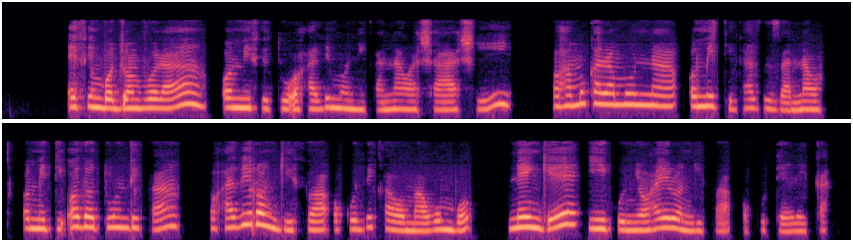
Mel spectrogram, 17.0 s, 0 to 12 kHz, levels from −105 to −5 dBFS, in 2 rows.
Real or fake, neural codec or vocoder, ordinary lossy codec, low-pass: real; none; AAC, 48 kbps; 7.2 kHz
